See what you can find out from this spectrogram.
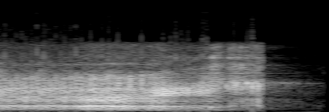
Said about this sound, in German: Und Sie finden sofort, das ist der Rottweiler von meinem Onkel. Ich bin aus Rottweil. Und das ist so, Sie wissen sofort, in welcher Stimmung dieser Hund ist.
